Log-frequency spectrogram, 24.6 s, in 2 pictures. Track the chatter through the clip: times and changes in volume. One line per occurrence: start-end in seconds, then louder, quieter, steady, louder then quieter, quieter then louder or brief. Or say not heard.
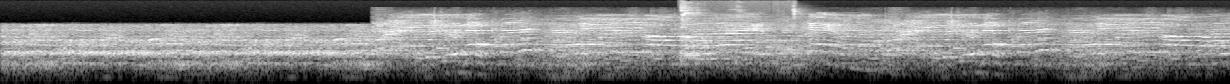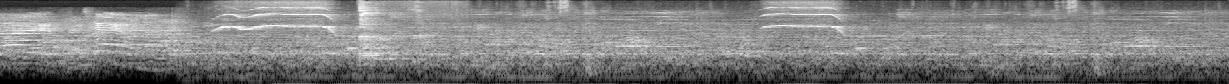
0.0-24.5 quieter.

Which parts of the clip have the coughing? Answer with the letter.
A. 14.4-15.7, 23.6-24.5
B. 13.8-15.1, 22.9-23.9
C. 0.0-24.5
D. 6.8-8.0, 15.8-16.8
D.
